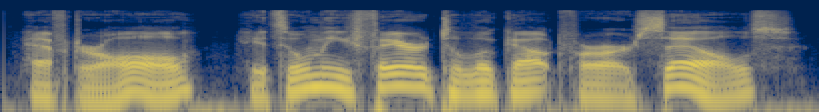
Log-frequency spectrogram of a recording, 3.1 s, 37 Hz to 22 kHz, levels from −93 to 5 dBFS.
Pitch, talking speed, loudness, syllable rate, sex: 110 Hz, 195 wpm, -15 LUFS, 5.1 syllables/s, male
